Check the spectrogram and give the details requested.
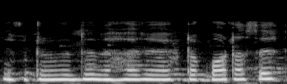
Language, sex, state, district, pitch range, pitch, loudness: Bengali, female, Assam, Hailakandi, 220-230 Hz, 225 Hz, -12 LUFS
